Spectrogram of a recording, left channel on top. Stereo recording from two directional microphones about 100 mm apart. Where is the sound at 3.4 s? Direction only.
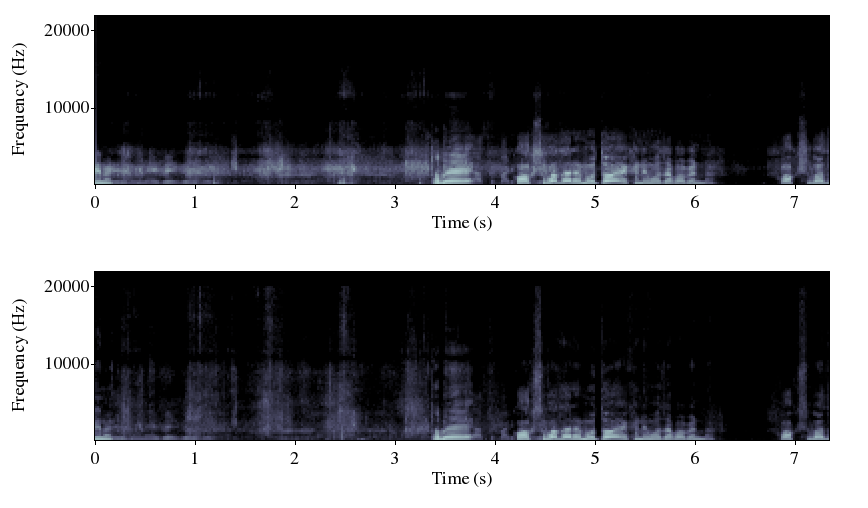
20° right (ahead or behind).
